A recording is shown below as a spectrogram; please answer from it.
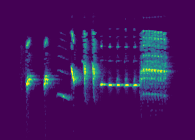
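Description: A Chopi blackbird sings a loud phrase: two sharp chips, a low whistle, a quick run of liquid notes, a long steady whistle, then a harsh buzzy finish.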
